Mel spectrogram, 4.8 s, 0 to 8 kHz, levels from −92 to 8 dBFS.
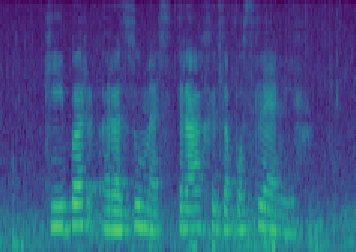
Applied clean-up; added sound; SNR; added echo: none; Thunder / Rain; 12 dB; none.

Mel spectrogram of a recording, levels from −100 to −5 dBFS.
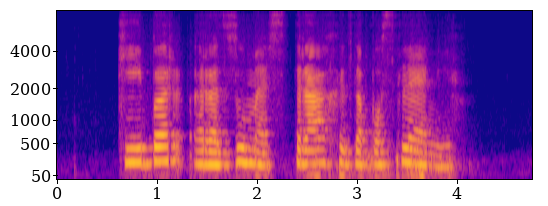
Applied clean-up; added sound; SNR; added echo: neural mask model RNNoise.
